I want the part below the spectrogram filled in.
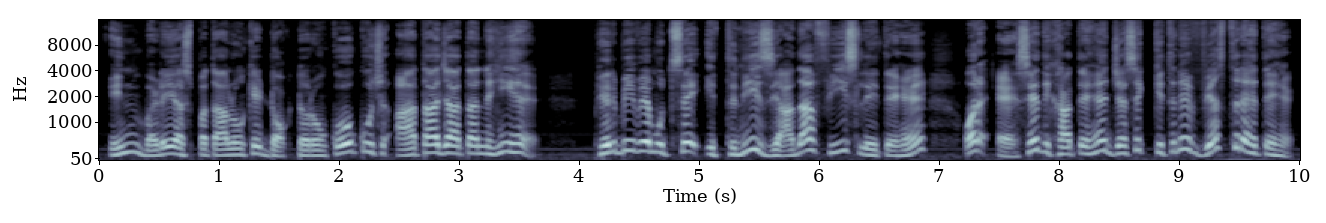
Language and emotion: Hindi, angry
